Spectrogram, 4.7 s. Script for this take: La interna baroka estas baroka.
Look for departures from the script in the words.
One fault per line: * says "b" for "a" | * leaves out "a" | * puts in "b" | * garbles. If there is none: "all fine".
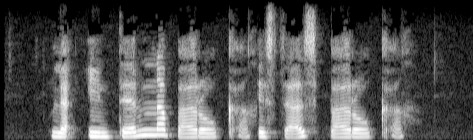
all fine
